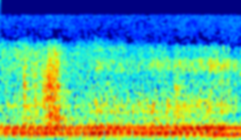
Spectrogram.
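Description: A car engine rumbles steadily, a low, even mechanical drone that holds at a constant loud level throughout, with no voices, as the car drives forward over a man lying in front of it.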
